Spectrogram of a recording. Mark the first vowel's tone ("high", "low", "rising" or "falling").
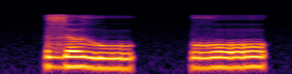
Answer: high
